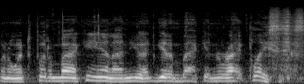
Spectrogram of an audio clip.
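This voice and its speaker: Noticeable background noise sits behind a man with a fairly high pitch. He keeps a moderate pace and fairly even intonation. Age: 60s. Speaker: hobby machinist and home mechanic. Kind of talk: casual DIY repair narration.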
